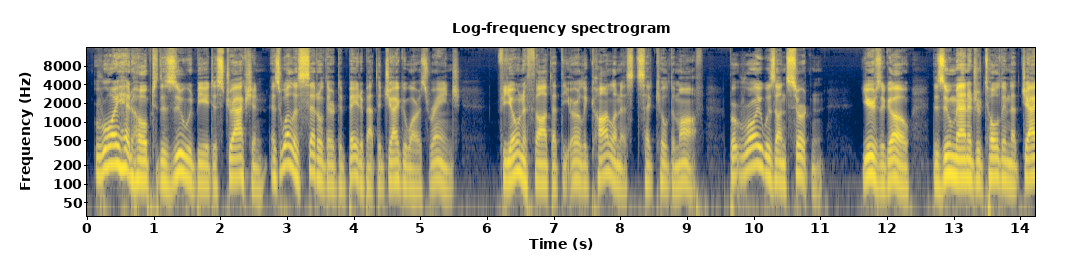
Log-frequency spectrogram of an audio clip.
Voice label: US Audiobook; The Jaguar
